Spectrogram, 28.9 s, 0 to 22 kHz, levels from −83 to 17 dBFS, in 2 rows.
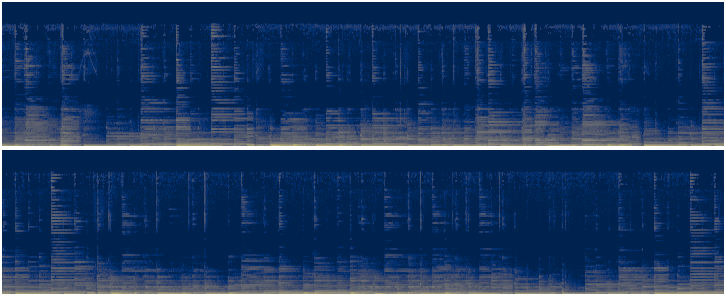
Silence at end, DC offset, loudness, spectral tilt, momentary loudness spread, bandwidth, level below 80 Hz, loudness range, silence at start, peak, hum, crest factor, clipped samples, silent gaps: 0 s; under 0.1%; -24 LUFS; -9 dB/octave; 10 LU; 19 kHz; -56 dBFS; 8 LU; 0 s; -2 dBFS; none; 20 dB; under 0.1%; none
